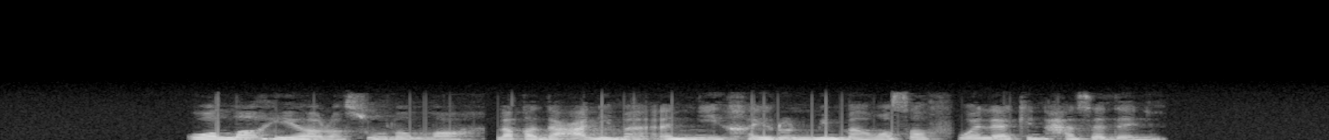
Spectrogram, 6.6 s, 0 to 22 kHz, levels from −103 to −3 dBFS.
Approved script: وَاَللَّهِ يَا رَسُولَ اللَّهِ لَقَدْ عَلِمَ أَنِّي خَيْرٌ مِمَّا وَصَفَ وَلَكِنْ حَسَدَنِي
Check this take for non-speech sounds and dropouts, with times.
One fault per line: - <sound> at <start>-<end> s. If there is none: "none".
none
